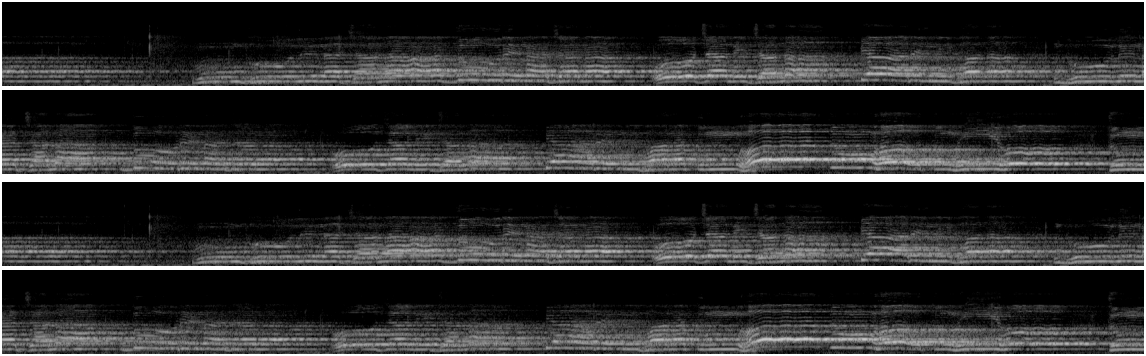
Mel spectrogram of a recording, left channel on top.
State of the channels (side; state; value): both; normal; correlation 0.65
